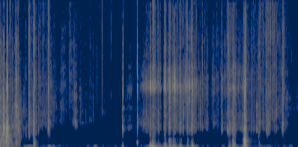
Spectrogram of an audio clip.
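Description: A metal utility blade carves slices off a solid, pale yellow-white bar of dry soap held in the hand. Bright, dry scraping and crunchy crackling come in quick bursts as the blade bites and shaves through the soap, with short pauses between strokes.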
